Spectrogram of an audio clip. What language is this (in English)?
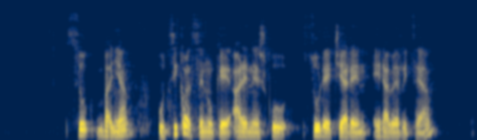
Basque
